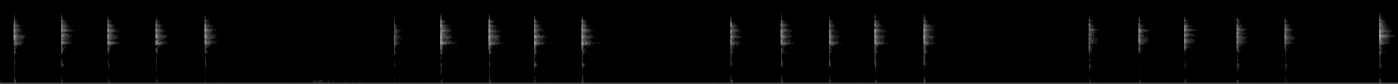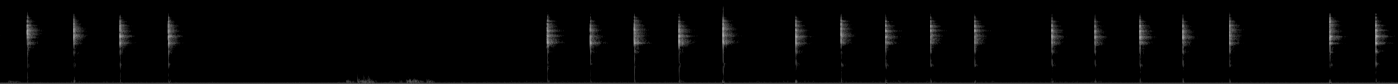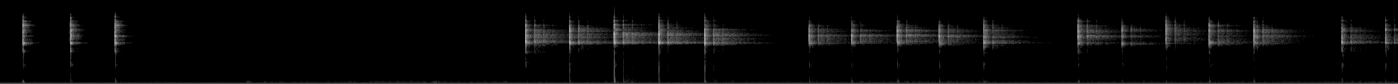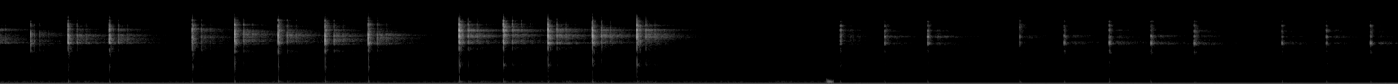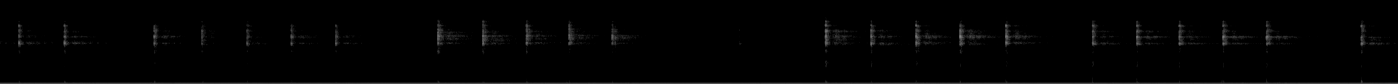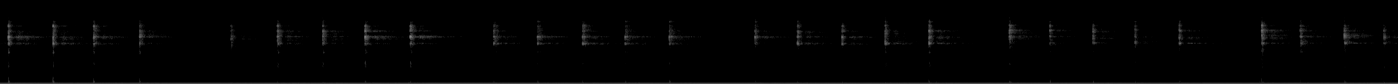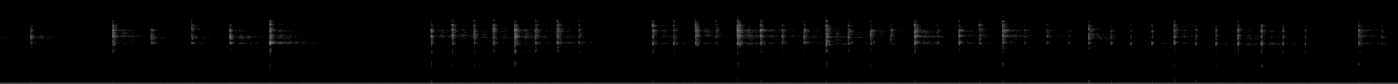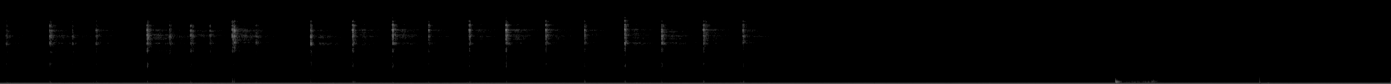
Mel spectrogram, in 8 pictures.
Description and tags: processed reverb drum sticks
Various processed hits from Zildjian drum sticks that came with Rock Band. Recorded through a Digitech RP 100. Various reverb settings.
domain, drum, drum-sticks, processed, public, reverb, stick, sticks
